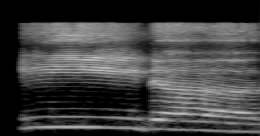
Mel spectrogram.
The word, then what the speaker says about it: read: Okay अभी आपने देखा होगा, ध्यान दिया होगा वर्ड्स लाइक ये देखिए, जब हम बोल रहे हैं रीड रीड, ये करेक्ट हो गया.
